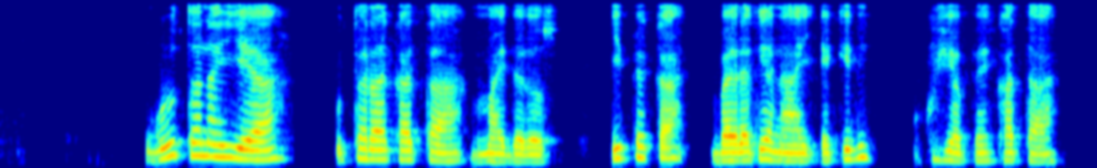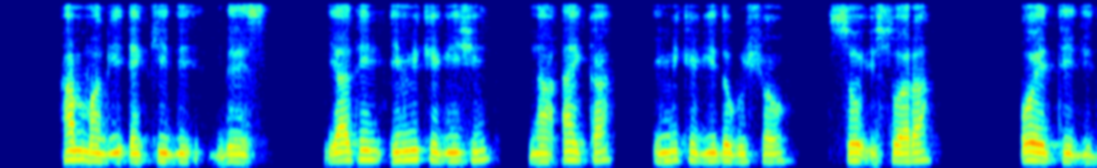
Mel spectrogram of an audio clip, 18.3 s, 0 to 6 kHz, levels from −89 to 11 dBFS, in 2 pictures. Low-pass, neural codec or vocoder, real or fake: 5.4 kHz; codec, 16 kHz, 4 kbps, FunCodec, trained on Chinese and English, 50 frames a second; fake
